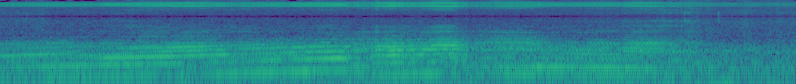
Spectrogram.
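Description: A motorbike passes along a jetty, its engine note rising and shifting as it goes by at a moderate distance, a steady buzzing drone over constant outdoor background noise.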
